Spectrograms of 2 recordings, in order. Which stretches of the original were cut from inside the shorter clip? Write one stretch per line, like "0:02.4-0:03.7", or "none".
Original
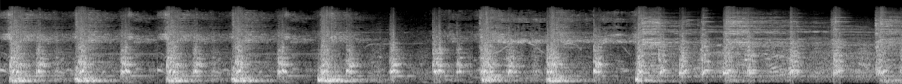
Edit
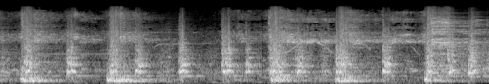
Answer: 0:01.4-0:03.0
